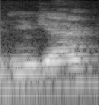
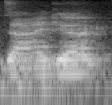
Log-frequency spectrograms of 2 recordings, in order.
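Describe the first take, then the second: First: D-Jack said "DEE-jack"; relatives' pronunciation. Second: Dijak said "DIE-jack"; parents' pronunciation. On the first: Wrestler giving his relatives' surname form, DEE-jack. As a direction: say D-Jack starting like the letter D. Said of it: "pronounce the last name". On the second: Wrestler giving his parents' chosen form, DIE-jack. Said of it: "always chose to pronounce it". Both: Shown as a demonstration.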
